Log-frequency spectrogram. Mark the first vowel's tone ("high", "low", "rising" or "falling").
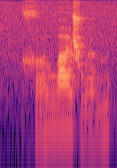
rising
